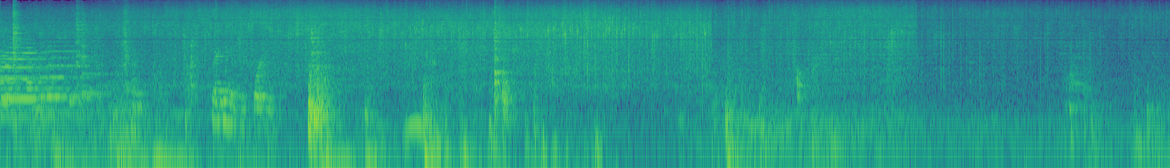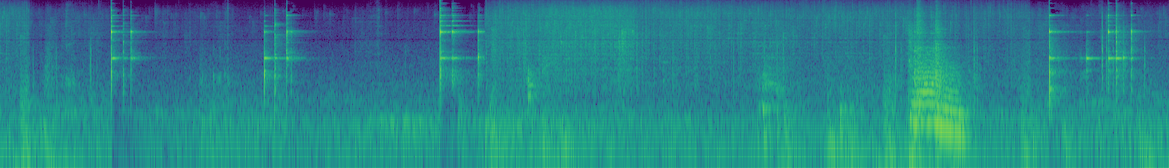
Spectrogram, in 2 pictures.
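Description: Food sizzling in a hot frying pan, a steady hiss that fades away about twelve seconds in. Later come a few sharp clinks of dishes and utensils as plates are handled.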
